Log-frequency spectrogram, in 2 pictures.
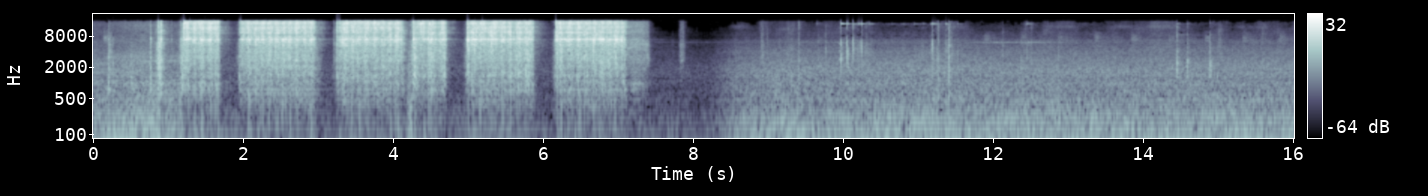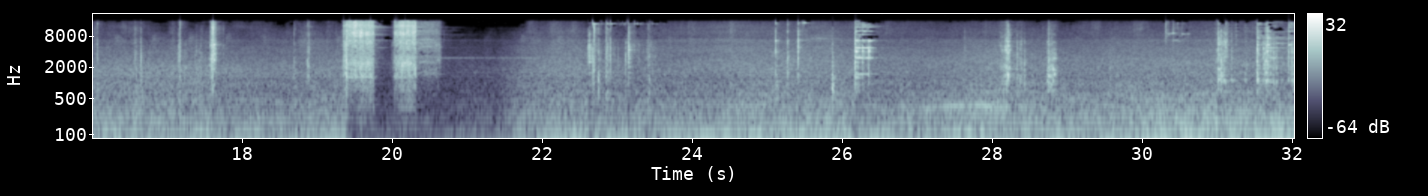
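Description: A cordless impact wrench hammers at the 17 mm nut on a scooter's CVT clutch bell in a series of short, loud bursts over the first seven seconds, with one more burst about twenty seconds in. In between are lighter clicks and clinks of tools.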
